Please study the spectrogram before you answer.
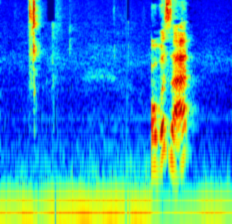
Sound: smacks lips

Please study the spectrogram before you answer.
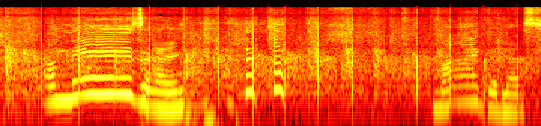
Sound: applause

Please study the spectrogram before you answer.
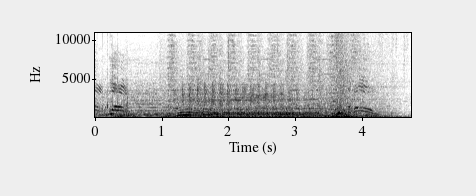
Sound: screaming

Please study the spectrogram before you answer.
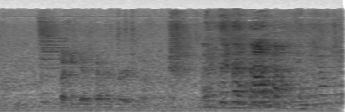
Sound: laughter

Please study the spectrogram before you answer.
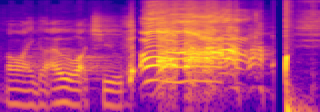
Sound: screams in disbelief

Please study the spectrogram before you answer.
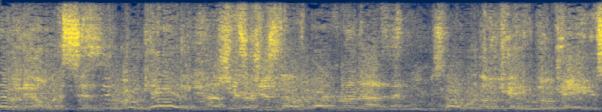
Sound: arguing

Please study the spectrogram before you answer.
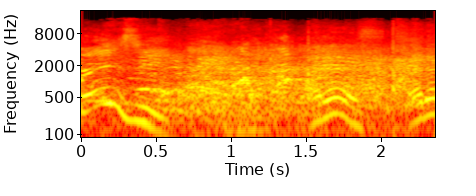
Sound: audience laughs

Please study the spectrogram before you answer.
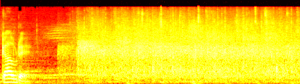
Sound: audience applauding

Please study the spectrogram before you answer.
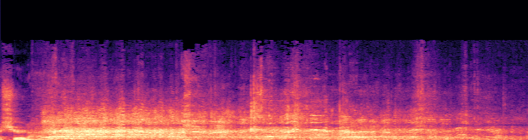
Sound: audience laughing

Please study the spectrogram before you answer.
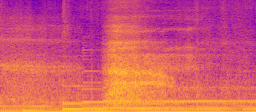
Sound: deep sigh

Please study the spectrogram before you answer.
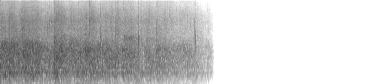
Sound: applause

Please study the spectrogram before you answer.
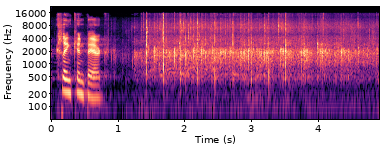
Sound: audience applauding

